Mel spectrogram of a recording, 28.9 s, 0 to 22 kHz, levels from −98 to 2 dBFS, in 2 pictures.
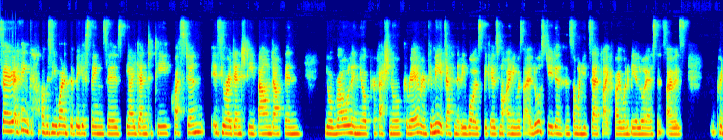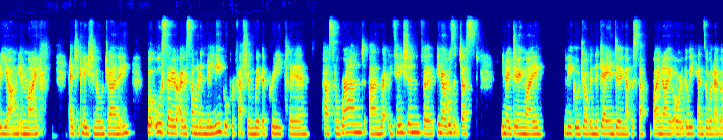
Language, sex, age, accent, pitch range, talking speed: English, female, 20-39, British, 185-210 Hz, 215 wpm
